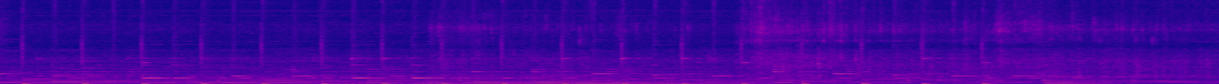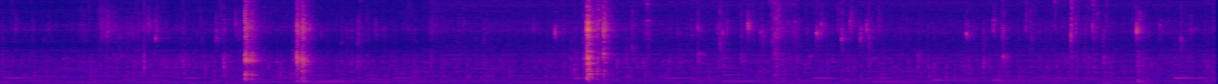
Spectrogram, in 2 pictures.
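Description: Upvasacha medu vadas lowered one by one into hot oil on a gas flame, each landing with a short splash followed by steady bubbling and sizzling, plus a few sharp clinks of utensils.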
